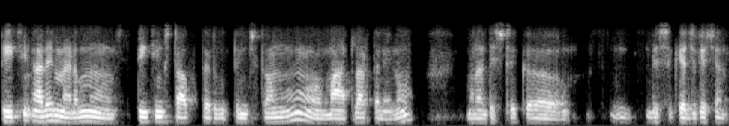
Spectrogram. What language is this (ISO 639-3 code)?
tel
